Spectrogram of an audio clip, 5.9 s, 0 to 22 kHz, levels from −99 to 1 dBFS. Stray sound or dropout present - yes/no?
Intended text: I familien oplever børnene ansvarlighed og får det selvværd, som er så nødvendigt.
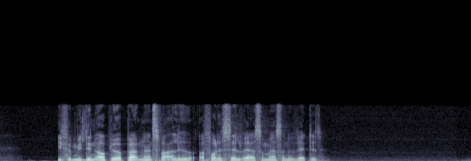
no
